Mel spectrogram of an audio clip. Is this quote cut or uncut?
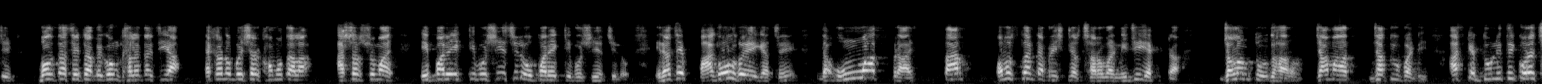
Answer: cut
